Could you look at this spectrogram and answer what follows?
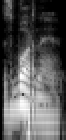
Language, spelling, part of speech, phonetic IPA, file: Russian, сборная, noun / adjective, [ˈzbornəjə], Ru-сборная.ogg
- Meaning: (noun) combined team, national sports team; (adjective) feminine nominative singular of сбо́рный (sbórnyj)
